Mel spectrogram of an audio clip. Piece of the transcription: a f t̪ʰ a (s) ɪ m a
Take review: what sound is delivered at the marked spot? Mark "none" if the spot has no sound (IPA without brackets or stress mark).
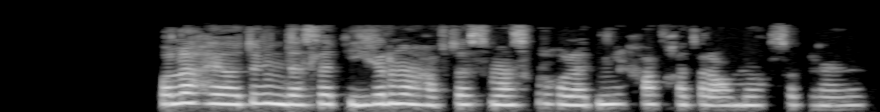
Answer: s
